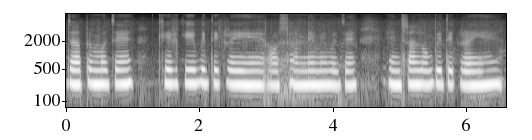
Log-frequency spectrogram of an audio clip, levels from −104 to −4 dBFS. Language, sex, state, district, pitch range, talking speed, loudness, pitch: Hindi, female, Arunachal Pradesh, Papum Pare, 230-240 Hz, 165 wpm, -13 LUFS, 235 Hz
